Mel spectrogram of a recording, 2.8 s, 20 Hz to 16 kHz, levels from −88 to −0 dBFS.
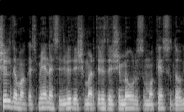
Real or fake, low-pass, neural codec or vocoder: fake; 9.9 kHz; vocoder, 22.05 kHz, 80 mel bands, WaveNeXt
